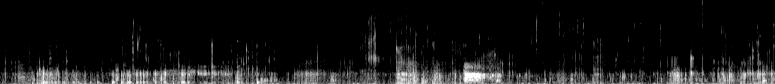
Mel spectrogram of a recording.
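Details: Recorded stomach growling: continuous low gurgling and rumbling with a few louder squelching surges, ordinary harmless bowel sounds (borborygmi).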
